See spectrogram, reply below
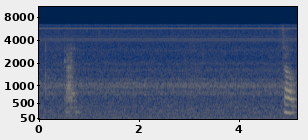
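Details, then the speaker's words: Normal bowel sounds on stethoscope auscultation of all four abdominal quadrants during an abdominal exam: two brief high-pitched gurgles over a quiet hiss. "bow sounds are present I hear High pit gurgling um if I didn't hear it I would wait for 5 minutes in each quadrant"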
